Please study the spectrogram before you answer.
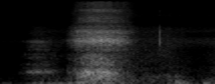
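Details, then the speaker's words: Single sharp, hissing sneeze after a brief in-breath, from an adult with dust allergy irritated by household dusting; allergic sneeze. "Oh God. Yeah, it's just tickling my nose like so bad. I feel this sneeze coming."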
